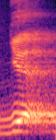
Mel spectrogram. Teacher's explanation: Jim ini sifatnya asyiddah ya, kuat tekanan hurufnya.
